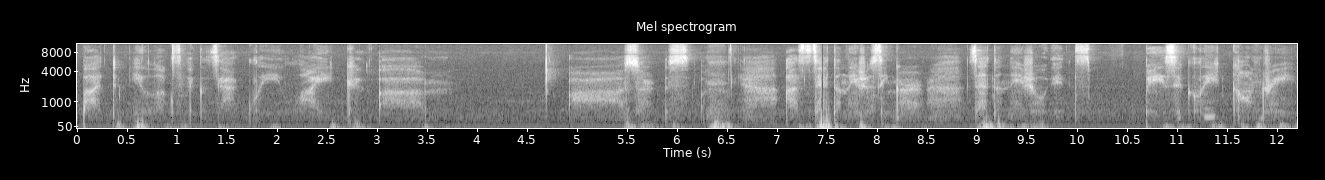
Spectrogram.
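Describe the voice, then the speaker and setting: A woman whispering softly and breathily in a casual, rambling ASMR chat. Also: takes it slowly, low-quality recording. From Brazil. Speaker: ASMR video creator.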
